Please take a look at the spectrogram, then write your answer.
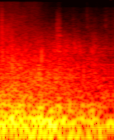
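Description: Fire-blast spell explosion in Hogwarts Legacy, a deep rumbling boom that fills the short moment with dense low-end roar and no voices.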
